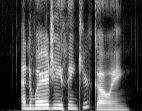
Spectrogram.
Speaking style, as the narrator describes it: said

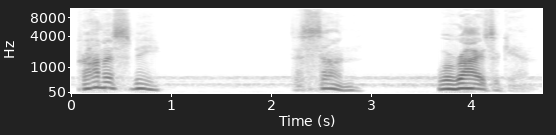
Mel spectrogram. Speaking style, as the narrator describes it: as if someone else was speaking through him, he whispered unknowingly

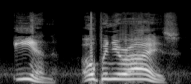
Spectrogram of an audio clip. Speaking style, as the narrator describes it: He shouted into the wind

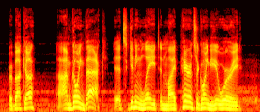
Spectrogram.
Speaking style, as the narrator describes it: I was getting scared, so I called out

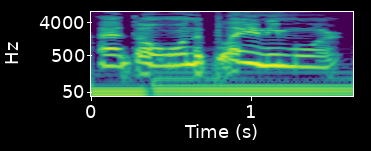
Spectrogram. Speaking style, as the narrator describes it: said with a sob

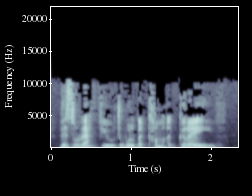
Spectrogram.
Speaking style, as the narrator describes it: he replied sternly

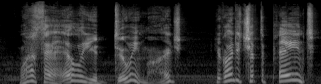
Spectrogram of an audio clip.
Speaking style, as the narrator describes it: exclaimed, despite myself

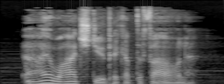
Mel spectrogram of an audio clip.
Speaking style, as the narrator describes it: he said

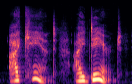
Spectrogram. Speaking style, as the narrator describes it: she exclaimed

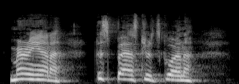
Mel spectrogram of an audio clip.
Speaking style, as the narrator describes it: hear John holler

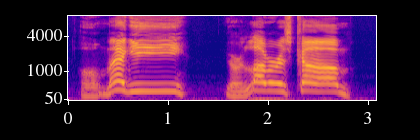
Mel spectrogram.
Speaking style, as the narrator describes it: Some wag in the bleachers yelled into the silence

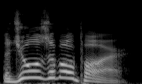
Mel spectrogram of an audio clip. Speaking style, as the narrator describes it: cried Tarzan

